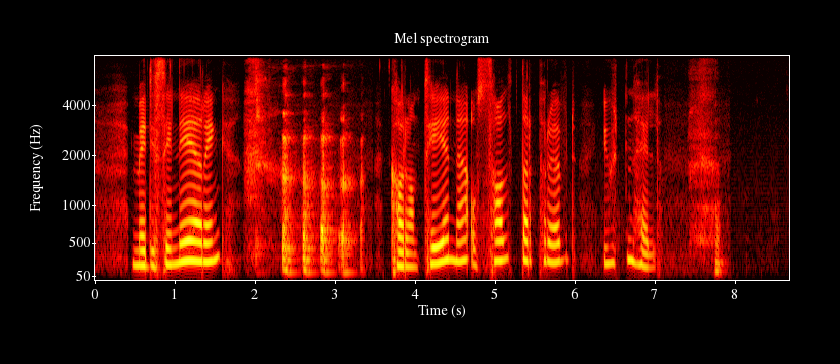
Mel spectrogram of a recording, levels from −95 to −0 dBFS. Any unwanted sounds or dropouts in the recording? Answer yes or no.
yes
